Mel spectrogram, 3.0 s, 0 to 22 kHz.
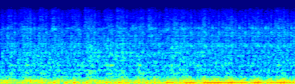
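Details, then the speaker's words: Datsun 1600 L-series engine on a dyno, with ECU ignition offset just synchronised. Idle rises as timing is released from 0° lock back to the ignition map: a low, even idle that swells slightly and steadies, picking up normally. "can hear the motor pick up. That's because it's going back to the ignition map now, rather than being locked on 0."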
